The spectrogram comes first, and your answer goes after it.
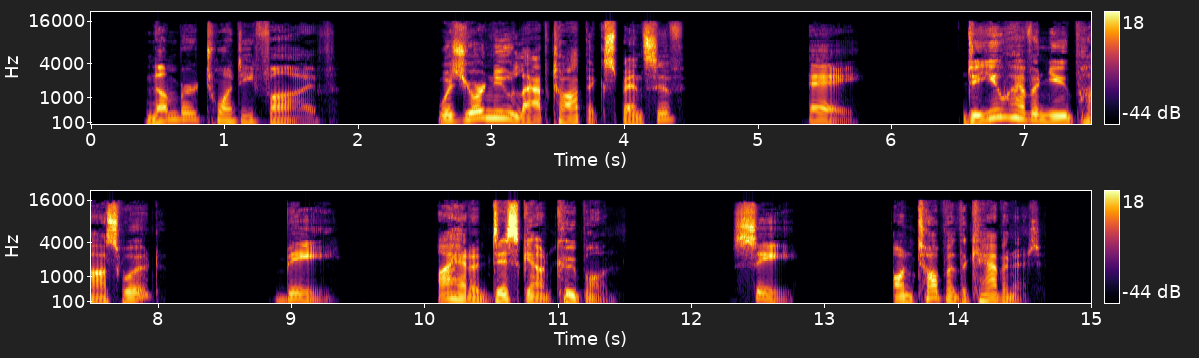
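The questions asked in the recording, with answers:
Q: Was your new laptop expensive?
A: B: I had a discount coupon.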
